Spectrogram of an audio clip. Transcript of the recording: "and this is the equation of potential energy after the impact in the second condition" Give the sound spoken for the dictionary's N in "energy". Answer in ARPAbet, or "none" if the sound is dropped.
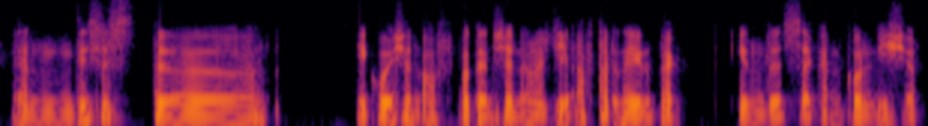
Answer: L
